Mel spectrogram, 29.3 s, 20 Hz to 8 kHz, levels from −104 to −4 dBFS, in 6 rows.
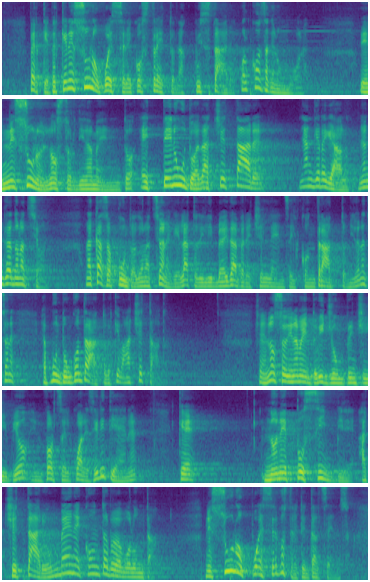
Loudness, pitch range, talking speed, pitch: -26 LUFS, 130-195 Hz, 165 wpm, 160 Hz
